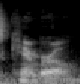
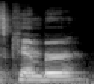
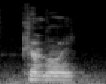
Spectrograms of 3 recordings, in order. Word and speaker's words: Kimbrell: My name is Kimbrell. – Yeah. – But Kimber? – It's Kimber or it's Kimbrell.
